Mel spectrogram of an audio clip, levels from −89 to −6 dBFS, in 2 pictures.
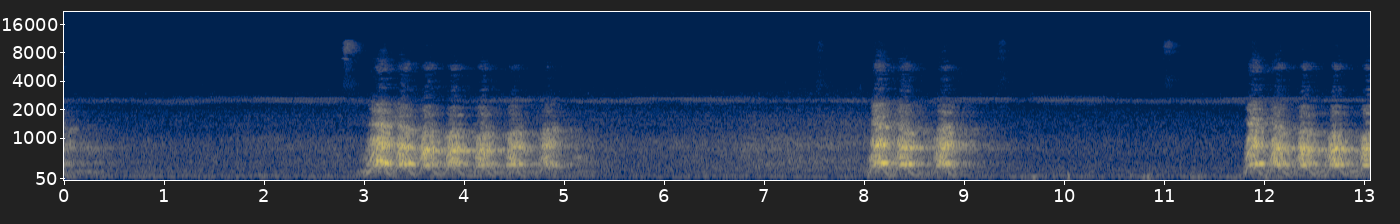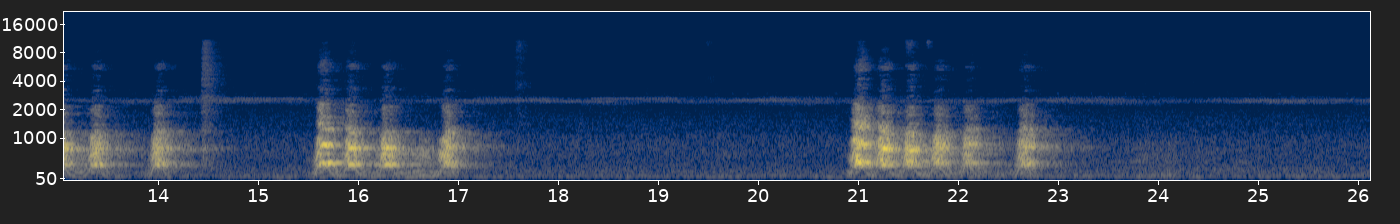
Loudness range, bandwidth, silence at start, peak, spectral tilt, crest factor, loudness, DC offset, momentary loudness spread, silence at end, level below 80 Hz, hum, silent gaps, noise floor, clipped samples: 12 LU; 11 kHz; 0 s; -8 dBFS; -6.5 dB/octave; 24 dB; -28 LUFS; under 0.1%; 21 LU; 3.1 s; -76 dBFS; none; none; -62 dBFS; under 0.1%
